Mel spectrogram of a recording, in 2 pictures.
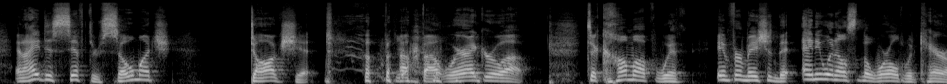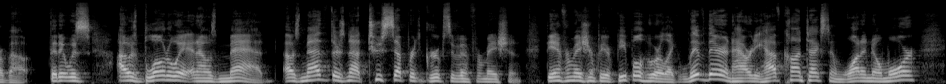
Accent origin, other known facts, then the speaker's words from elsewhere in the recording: Colorado, United States; listened to old shows from the local radio station called KDNK from my hometown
